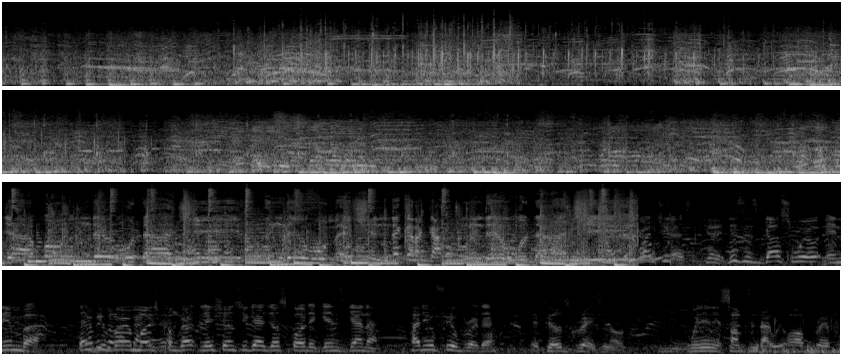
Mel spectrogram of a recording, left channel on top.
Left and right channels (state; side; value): different; both; correlation 0.00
